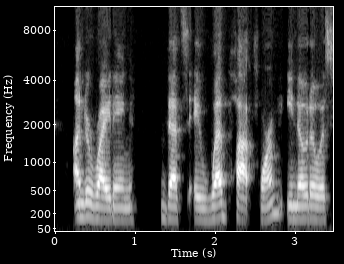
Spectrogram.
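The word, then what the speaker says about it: Enodo: in the big fan of a product called Ino dough it's automated underwriting that's a web platform in odo is spelled en oh do we have partnered with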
